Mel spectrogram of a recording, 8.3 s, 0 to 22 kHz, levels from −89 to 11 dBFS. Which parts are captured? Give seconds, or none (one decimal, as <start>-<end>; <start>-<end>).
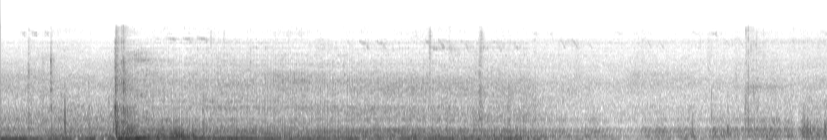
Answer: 0.0-1.3; 5.3-8.3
